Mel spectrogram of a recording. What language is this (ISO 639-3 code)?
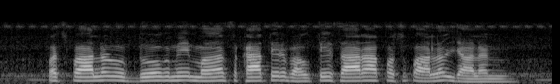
bho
